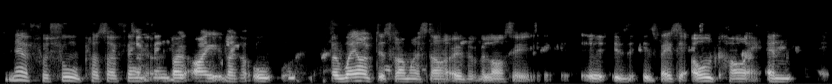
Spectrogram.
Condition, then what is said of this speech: Stuttering. But when I'm less sociable, like working from home, my stammer can be quite bad.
